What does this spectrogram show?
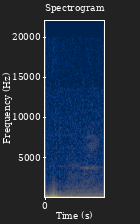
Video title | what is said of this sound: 2014 Vauxhall Insignia Design Nav Cdti | such a full solid sound coming from the door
